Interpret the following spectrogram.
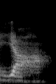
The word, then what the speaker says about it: Yah: And we could say Yah, the first part, like hallelujah.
